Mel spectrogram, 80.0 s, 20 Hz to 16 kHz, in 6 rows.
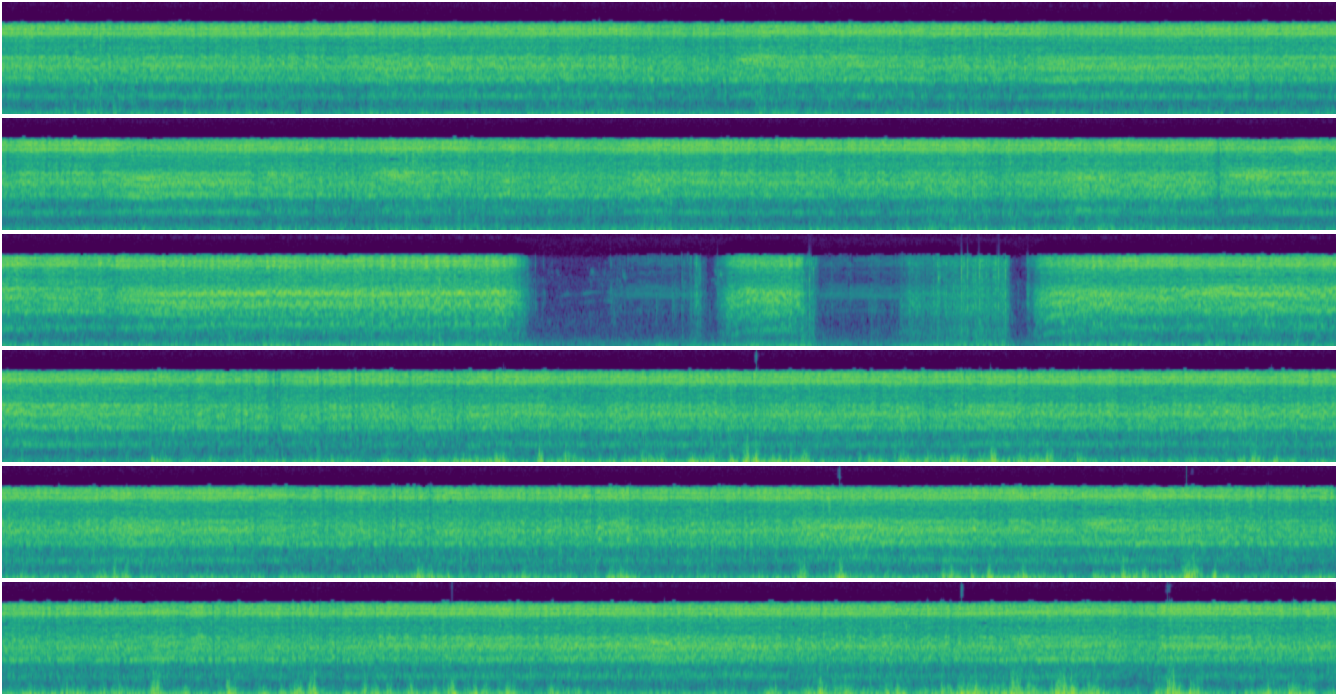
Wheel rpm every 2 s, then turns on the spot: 160, 160, 160, 160, 160, 160, 160, 160, 160, 170, 170, 160, 160, 160, 160, 150, 30, 50, 50, 160, 170, 160, 160, 160, 160, 160, 160, 160, 160, 160, 160, 160, 160, 160, 160, 160, 160, 160, 170, 160.
32-36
